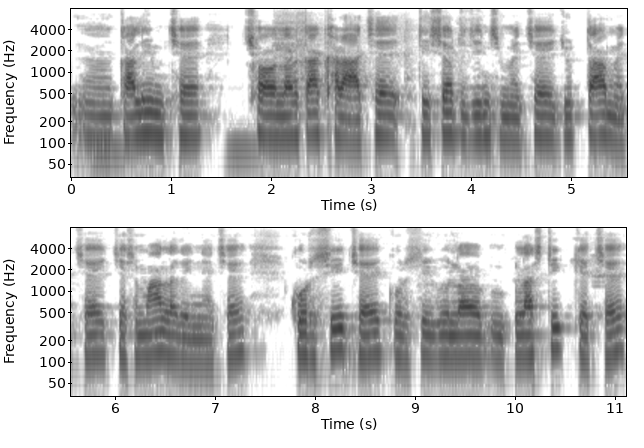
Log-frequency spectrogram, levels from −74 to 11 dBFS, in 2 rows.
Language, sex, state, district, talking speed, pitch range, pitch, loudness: Maithili, male, Bihar, Samastipur, 125 wpm, 120-125 Hz, 120 Hz, -18 LUFS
